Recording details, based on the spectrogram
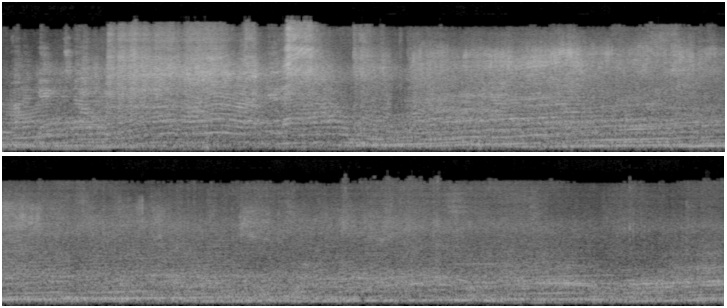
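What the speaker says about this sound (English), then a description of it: "cars make their way out onto the circuit for the second time today" Loud race car engines roar continuously as cars pull out onto the Macau Grand Prix street circuit for practice, several revving and shifting, engine notes rising and overlapping nearby.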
